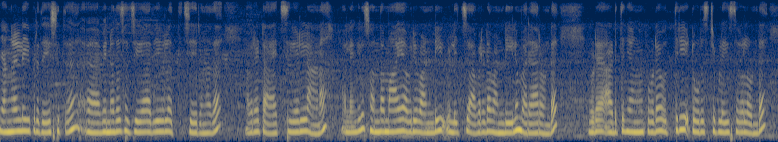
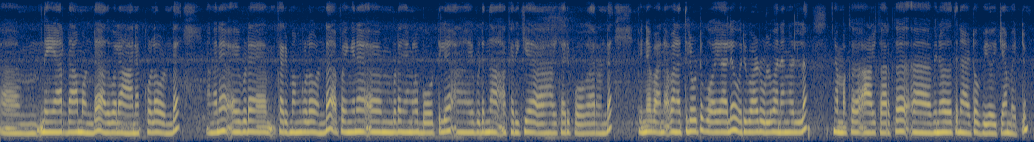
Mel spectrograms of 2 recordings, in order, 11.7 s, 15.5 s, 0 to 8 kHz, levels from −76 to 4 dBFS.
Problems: background sounds at intervals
